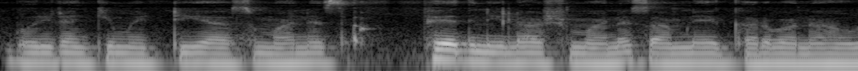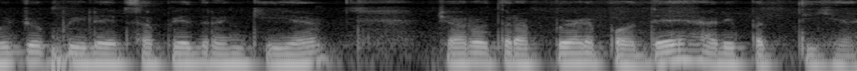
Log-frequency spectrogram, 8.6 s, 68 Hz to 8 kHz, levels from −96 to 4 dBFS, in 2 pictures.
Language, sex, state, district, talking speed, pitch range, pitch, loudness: Hindi, male, Uttar Pradesh, Gorakhpur, 210 wpm, 110-115 Hz, 110 Hz, -34 LUFS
